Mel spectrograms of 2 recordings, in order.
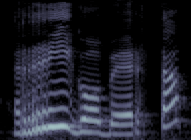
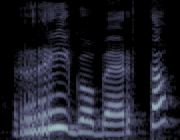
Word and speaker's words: Rigoberta: indígena vamos lá rigoberto desafio aí esse R forte do começo rigoberto rigoberto e lixo esse final que também é forte né não pode se aproximar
